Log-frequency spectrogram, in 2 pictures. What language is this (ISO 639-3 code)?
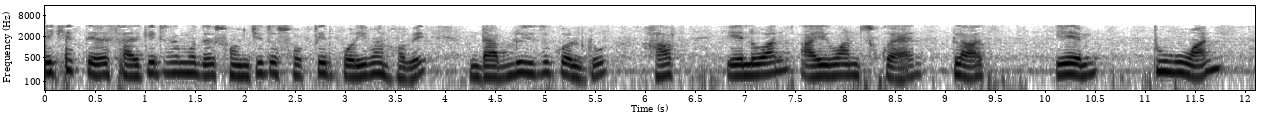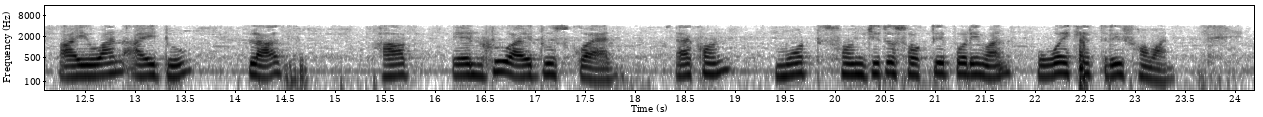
ben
